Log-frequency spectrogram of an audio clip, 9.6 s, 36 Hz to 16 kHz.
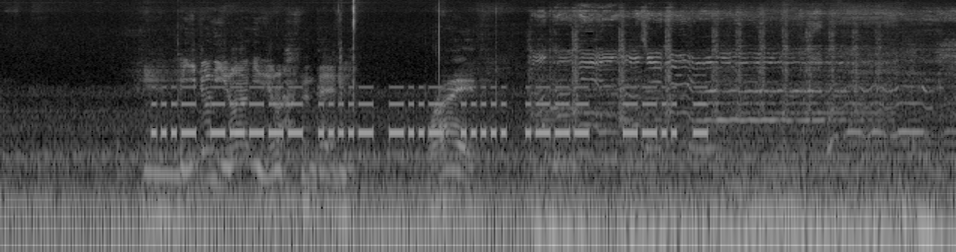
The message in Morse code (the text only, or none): V04X5J ZT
